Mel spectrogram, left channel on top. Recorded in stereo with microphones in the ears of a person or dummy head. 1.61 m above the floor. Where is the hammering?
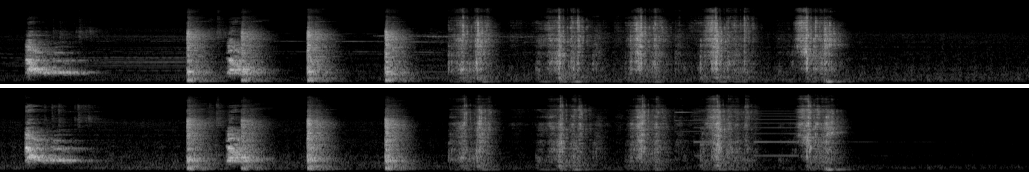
5° right (ahead or behind), 3 m.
